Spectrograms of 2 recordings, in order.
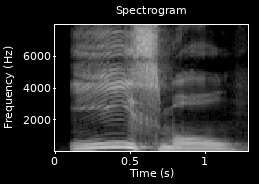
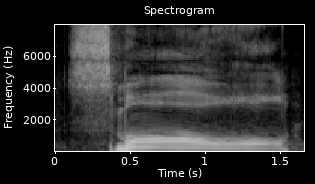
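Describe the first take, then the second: First: An extra vowel syllable comes before the S. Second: The word starts directly with the S sound. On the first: The speaker calls it wrong. "Brazilian students normally say E small. They put an, one more syllable in the beginning" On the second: The speaker calls it right. "you should produce this sound"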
